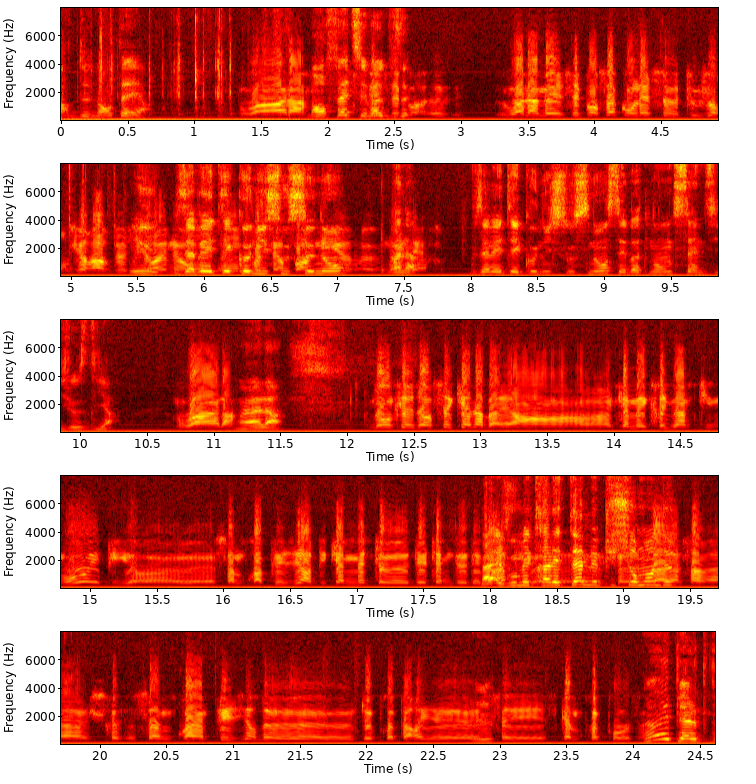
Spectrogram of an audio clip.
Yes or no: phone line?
yes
